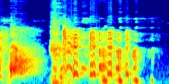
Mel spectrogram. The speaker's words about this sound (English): Sorry. That was my dog.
